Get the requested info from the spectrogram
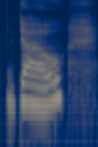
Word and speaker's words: Deux: Sabeena, Ladha is the CEO and founder of Dough. It's spelled D-E-U-X.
